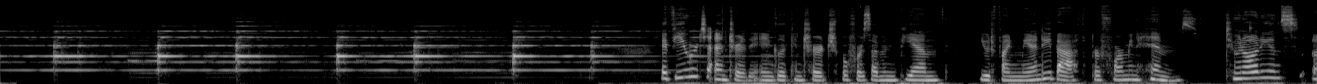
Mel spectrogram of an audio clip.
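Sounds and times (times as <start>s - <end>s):
church bells ringing after sunset: 0.0s - 7.8s
speech: 6.6s - 13.1s.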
